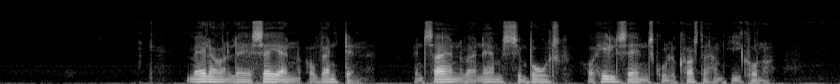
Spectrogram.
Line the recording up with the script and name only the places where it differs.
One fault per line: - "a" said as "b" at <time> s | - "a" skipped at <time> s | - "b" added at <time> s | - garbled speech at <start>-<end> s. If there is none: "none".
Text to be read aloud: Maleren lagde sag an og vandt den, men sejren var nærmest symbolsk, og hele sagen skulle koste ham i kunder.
none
